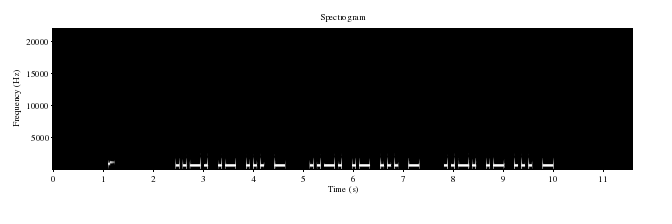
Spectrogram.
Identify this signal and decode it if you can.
Morse code, heard as a keyed tone, about 17 wpm, 700 Hz. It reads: FAST FAST FAST
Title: Top 500 Words Repeated 17wpm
